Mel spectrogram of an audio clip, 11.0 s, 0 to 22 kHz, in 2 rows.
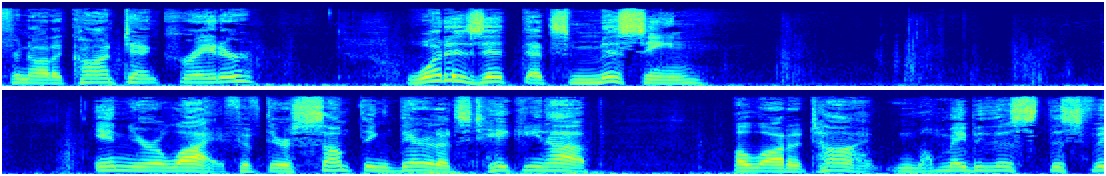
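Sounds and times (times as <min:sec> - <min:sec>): faint footsteps: 0:00.0 - 0:10.6.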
